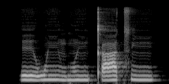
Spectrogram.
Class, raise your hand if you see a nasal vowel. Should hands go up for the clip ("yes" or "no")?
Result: yes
